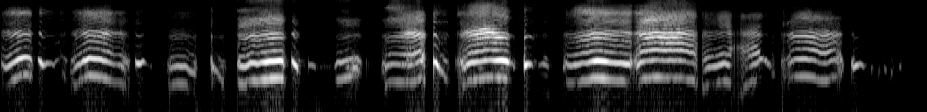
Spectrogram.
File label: baby crying heavily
